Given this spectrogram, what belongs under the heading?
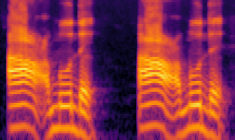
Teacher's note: دال کو ساکن کریں گے اور دال کے اوپر قلقلہ بھی کریں گے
